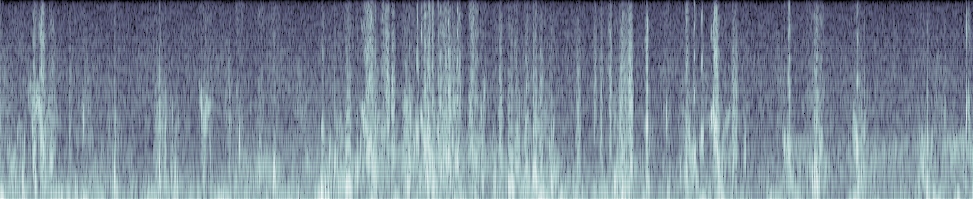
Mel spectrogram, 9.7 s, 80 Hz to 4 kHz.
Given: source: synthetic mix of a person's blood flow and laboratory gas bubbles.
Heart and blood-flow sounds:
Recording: Doppler ultrasound of blood flow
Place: subclavian vein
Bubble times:
0.00-0.58 s: bubbles
0.79-0.87 s: bubbles
1.10-1.20 s: bubbles
1.53-1.82 s: bubbles
1.99-2.14 s: bubbles
2.35-2.44 s: bubbles
2.55-2.65 s: bubbles
2.69-2.79 s: bubbles
3.21-3.88 s: bubbles
4.02-4.63 s: bubbles
4.67-4.85 s: bubbles
4.92-5.60 s: bubbles
6.12-6.33 s: bubbles
6.43-6.54 s: bubbles
6.63-6.71 s: bubbles
6.78-7.04 s: bubbles
7.08-7.32 s: bubbles
7.42-7.48 s: bubbles
7.81-7.96 s: bubbles
8.06-8.29 s: bubbles
8.52-8.69 s: bubbles
9.15-9.33 s: bubbles
9.63-9.72 s: bubbles
From the record:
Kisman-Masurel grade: 243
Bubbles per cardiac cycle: several, 3 to 8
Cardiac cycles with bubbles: 100%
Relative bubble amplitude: loud (0.450 to 0.775)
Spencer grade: 3 (all of the cardiac periods contain showers or single bubble signals, but not dominating or overriding the cardiac motion signals)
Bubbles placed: anywhere in the cardiac cycle

